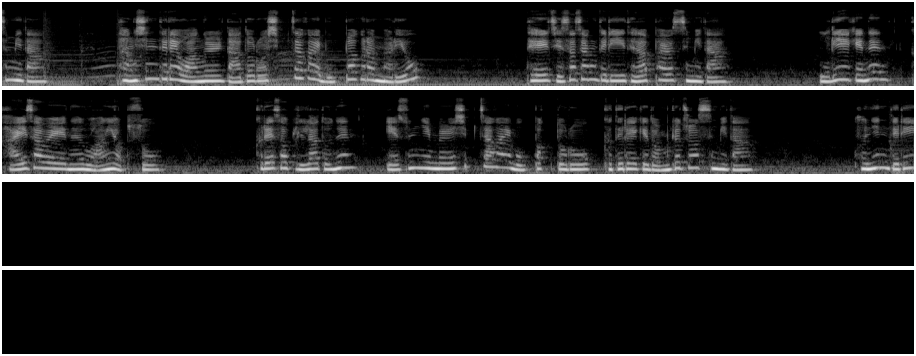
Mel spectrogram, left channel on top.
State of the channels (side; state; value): right; silent; digital silence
